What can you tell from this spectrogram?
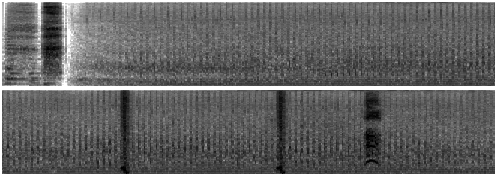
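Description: Cartoon helicopter sound effect: a steady engine drone with fast rotor chopping, coming up about a second in. Two sharp loud bangs about two seconds apart cut through it past the middle.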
